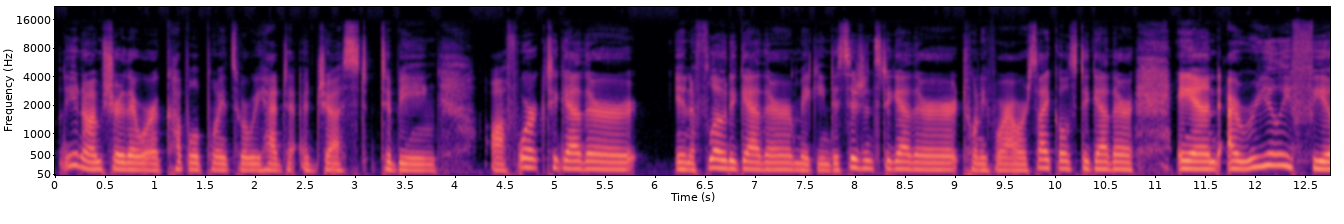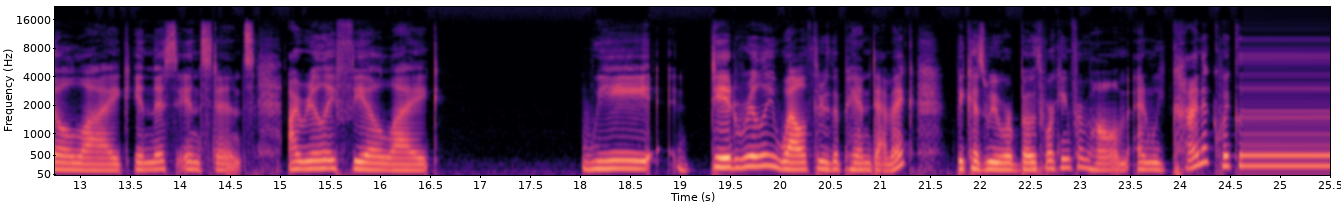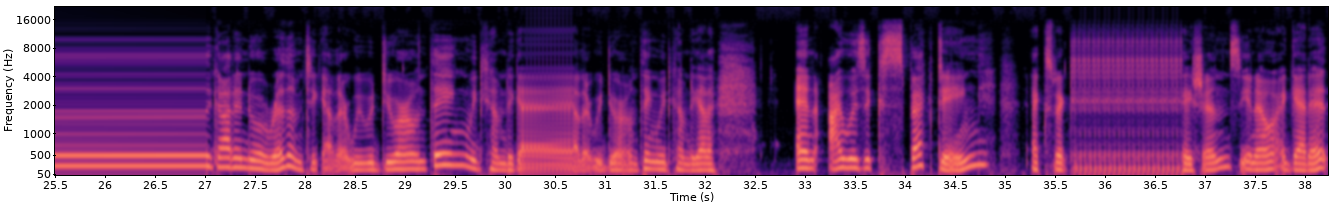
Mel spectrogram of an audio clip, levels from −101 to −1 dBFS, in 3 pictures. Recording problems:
audio freezing; at 25 s for 2.5 s, at 30 s and at 36 s for 1 s

